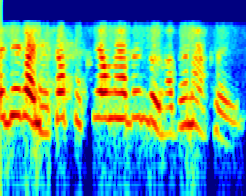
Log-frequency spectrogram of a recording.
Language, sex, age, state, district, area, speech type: Bodo, female, 60+, Assam, Chirang, urban, conversation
